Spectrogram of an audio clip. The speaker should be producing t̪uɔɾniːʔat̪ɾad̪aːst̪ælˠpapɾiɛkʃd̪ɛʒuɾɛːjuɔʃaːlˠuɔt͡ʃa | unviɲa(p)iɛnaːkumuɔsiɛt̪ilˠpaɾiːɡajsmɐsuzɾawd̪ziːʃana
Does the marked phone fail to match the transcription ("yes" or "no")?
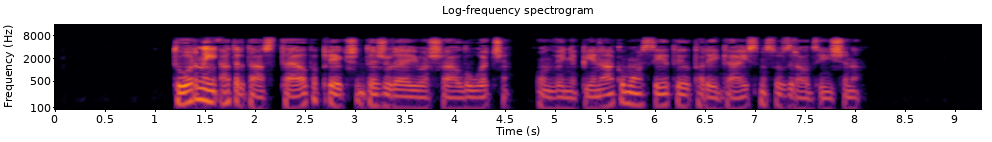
no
